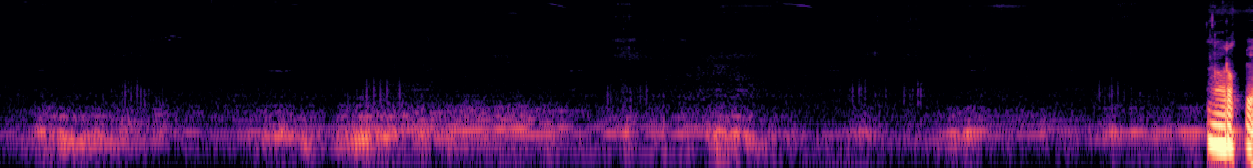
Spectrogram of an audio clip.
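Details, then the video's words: Sleeping domestic cat snoring while dreaming: soft, low rumbling snores rising and falling in slow breathing swells about every one to two seconds over a quiet room, ending with a sudden loud knock. "Kucing tidur Ngorok sambil menikmati mimpi"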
